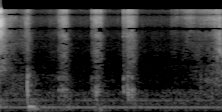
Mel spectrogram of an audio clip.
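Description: Fingers scratching and rubbing the fuzzy plush cover of a notebook in several short strokes, with a soft tap about a third of a second in.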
